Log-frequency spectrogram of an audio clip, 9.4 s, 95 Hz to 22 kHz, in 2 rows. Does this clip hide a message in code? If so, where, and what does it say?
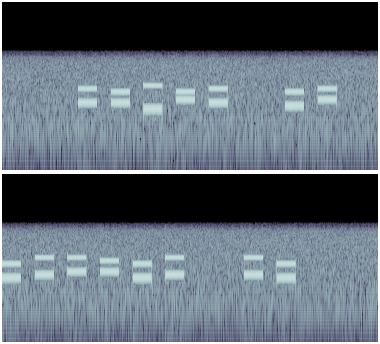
Yes: DTMF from 1.0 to 8.4 s, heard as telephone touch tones, dialled by machine, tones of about 240 ms, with phone line noise. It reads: 873*8 40 49#049 94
